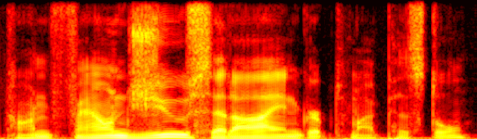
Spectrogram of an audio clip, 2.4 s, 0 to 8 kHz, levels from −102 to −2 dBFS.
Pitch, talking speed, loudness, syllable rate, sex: 100 Hz, 200 wpm, -17 LUFS, 4.7 syllables/s, male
